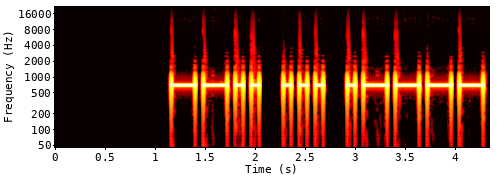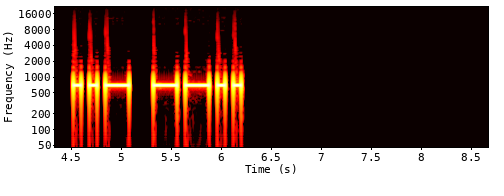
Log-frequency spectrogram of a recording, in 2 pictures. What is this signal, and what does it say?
Morse code, heard as a keyed tone, about 15 wpm, 700 Hz. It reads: ZS1UZ
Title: DXCC-100 Call Signs - 5 Characters - Repeated 2x - 15wpm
